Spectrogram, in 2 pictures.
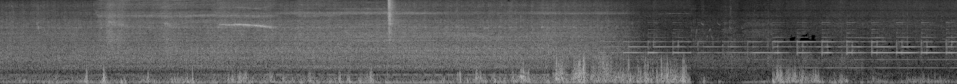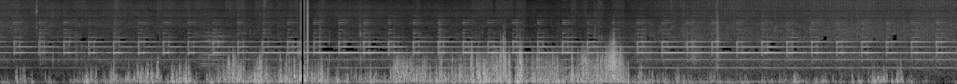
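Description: V/Line Sprinter diesel railcar rumbling in to a station platform. Then a railway level crossing's warning bells start ringing steadily, with gusts of wind on the microphone.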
